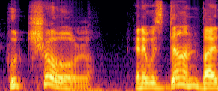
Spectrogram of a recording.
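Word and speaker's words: Huichol: All right, back to pronunciations. Huchol, Spanish. Huchol.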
